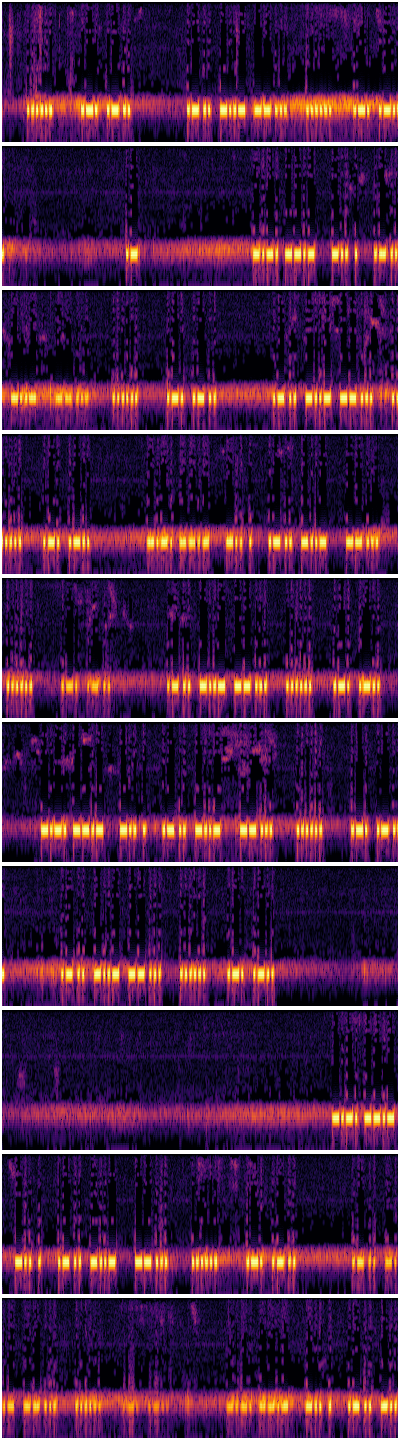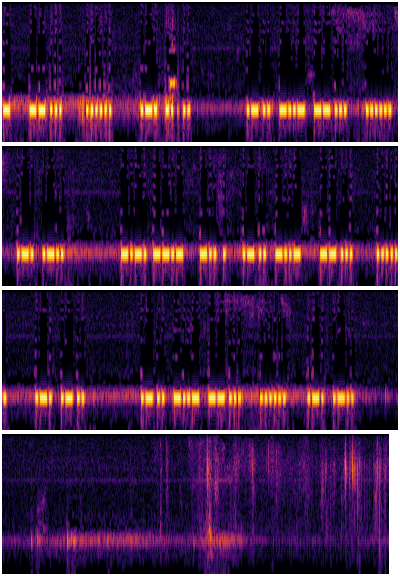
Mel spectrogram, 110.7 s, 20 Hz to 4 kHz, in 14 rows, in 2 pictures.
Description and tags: LX75RL-20120526-1245UTC-10105.5KHZ
This good boy is not good player. I think he used bad keyed text recorded in keying memory. I heard him more times and always with the same punk keying.
But operator cannot be proud of his keying.
Later I found that LX7RL is station of LX amateur radio society anniversary celebration.
cw, Radio-Luxembourg, Strange-morse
